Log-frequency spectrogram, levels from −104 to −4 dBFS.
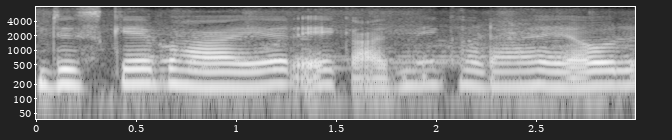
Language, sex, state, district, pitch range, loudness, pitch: Hindi, female, Chhattisgarh, Sarguja, 180-195 Hz, -16 LUFS, 185 Hz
